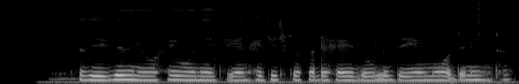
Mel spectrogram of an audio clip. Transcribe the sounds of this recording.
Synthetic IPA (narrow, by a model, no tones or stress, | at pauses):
ʔɐðɛːɣjɐðɐnɪwɑħɑjwɑnaːt͡ʃɪjaːnħɑt͡ʃiːd̪kʰɐkʰɐɖɛħɛjɐd̪ɔwlɐd̪ːɐijɞmʊwɑːd̪ɪniːnt̪ʰɐ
